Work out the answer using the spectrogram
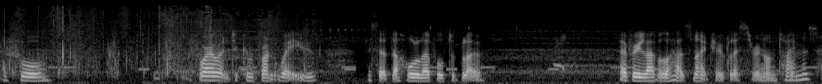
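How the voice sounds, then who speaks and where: Low, gravelly, strained actress as defiant captive. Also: female voice, steady tone, a little fast, long pauses, a little hiss or hum, poor audio. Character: weakened, defiant female captive issuing a threat. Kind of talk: sci-fi horror audio drama acting.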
